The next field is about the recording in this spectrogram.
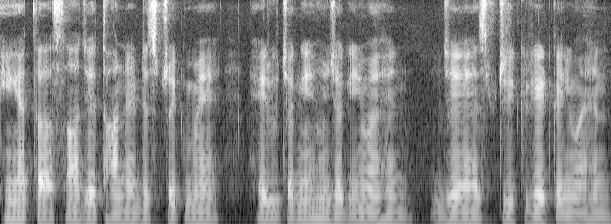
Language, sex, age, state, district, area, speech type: Sindhi, male, 30-45, Maharashtra, Thane, urban, spontaneous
